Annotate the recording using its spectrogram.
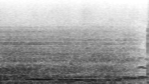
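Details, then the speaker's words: Teaching auscultation manikin simulating asthmatic bronchoconstriction: a continuous, high-pitched, musical whistling over the breath sounds, a wheeze caused by airflow through narrowed airways. "像很多气喘，我们讲说，当他气喘那个支气管收缩的时候，会像你在吹口哨，有一个高频的鸣喘音，咻咻咻。"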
